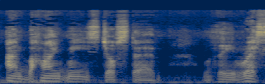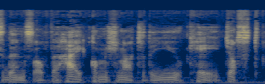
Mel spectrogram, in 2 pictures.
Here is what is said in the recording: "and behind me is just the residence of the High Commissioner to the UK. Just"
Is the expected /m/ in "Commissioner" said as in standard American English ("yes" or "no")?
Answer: yes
